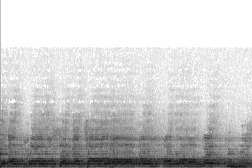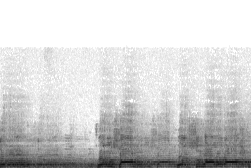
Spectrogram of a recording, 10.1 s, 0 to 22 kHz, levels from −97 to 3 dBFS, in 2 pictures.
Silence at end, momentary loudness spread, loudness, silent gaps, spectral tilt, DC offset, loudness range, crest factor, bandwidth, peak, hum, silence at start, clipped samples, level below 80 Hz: 0 s; 9 LU; -10 LUFS; none; -6.5 dB/octave; under 0.1%; 4 LU; 10 dB; 7.4 kHz; 0 dBFS; none; 0 s; under 0.1%; -50 dBFS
